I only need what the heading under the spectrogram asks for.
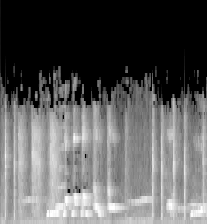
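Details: Dancing white-rumped shama (Copsychus malabaricus) sings: short, clear whistles and upward slurs, some rising steeply, spaced between sharp clicking taps, with a rising whistled slide at the end.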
